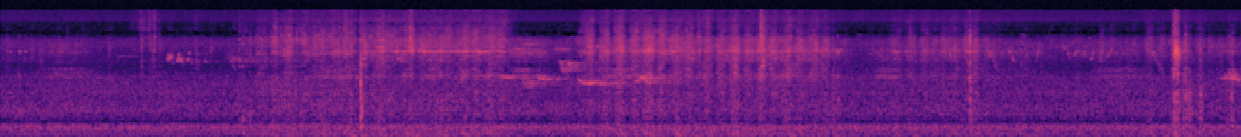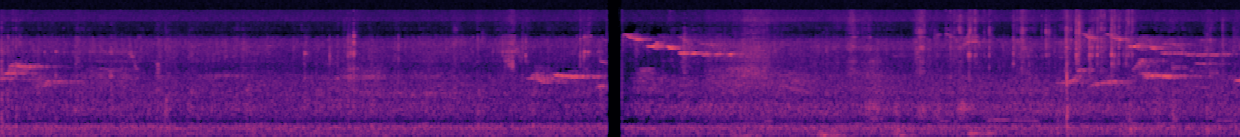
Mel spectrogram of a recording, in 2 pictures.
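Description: Quiet outdoor ambience: a steady low background hum with small birds chirping briefly every few seconds, and a few faint clicks of kitchen handling.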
